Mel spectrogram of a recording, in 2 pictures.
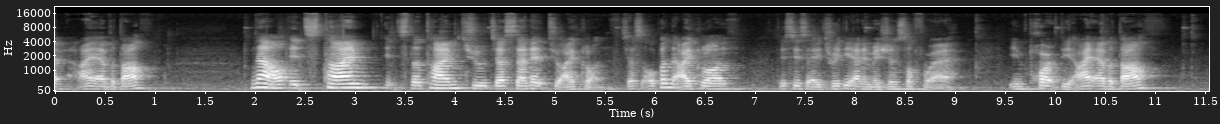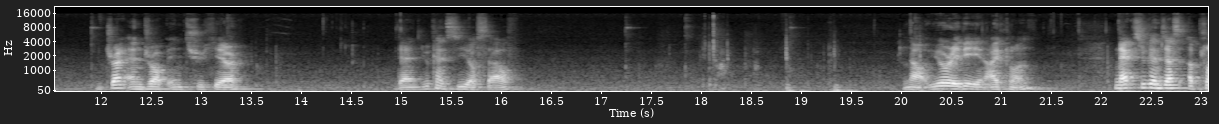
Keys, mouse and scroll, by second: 0.3-1.4 drag, 2.1-4.0 drag, 5.8 click, 8.9 click, 17.3 click, 17.9 right click, 18.2 middle click, 18.3 scroll down 1, 18.4 scroll down 1, 18.5 scroll, 18.5 scroll down 1, 18.6 scroll, 18.7 scroll down 1, 18.9-20.7 typing, 20.3 right click, 20.5-22.7 middle drag, 20.5-21.1 scroll.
